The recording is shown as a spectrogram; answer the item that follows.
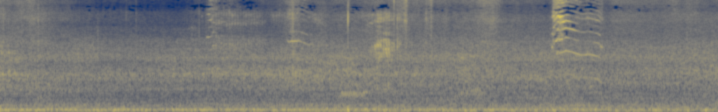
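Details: Kittens sheltering under rocks make thin, high meows, faint at first and then one clear wavering call near the end. A steady, heavy low-pitched rumble runs underneath throughout.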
